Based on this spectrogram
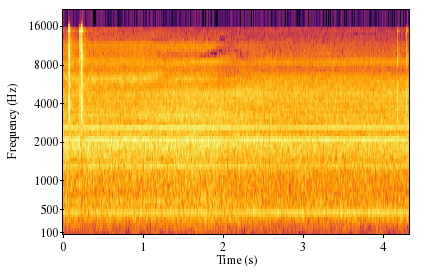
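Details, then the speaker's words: Mahor V4 pellet extruder on Tronxy X5SA CoreXY 3D printer, printing LX175 PLA pellets once reheated: steady even motor whine with light hiss, running normally. "cool yep I've never seen this before a pellet extruder on a core XY machine pretty far out"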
